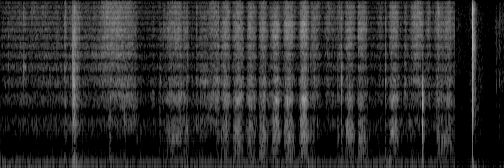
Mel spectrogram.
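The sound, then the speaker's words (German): A pen scratches across paper as a phone number is written down: faint, rapid scribbling strokes with a few sharp taps, quiet throughout. “Schau, da ist meine Nummer, ich schreibe sie dir auf.”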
